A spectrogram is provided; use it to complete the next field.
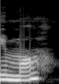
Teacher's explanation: they also say ma for the word my also with a short ah sound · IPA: [aə , a]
